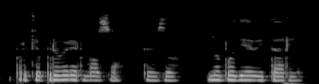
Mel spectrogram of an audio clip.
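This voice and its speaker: A woman in a Latin American accent, medium pitch, dark, mellow tone and fairly slow pace, in a dry, close sound with no echo. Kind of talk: audiobook narration.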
